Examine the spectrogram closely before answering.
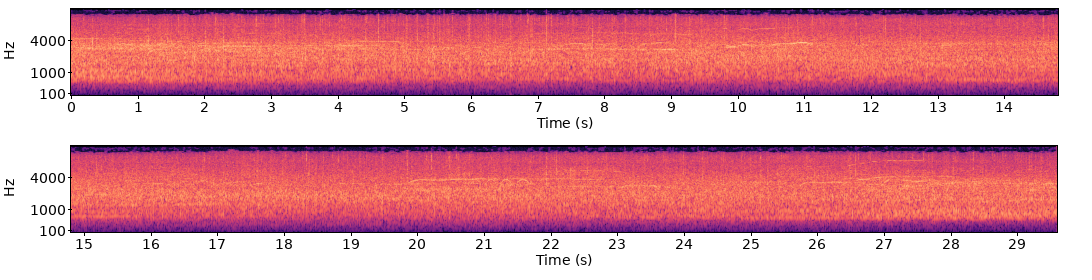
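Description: A large stadium crowd cheers and applauds steadily.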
